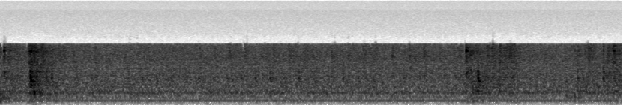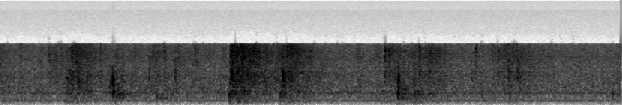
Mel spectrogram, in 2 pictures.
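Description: Scattered light knocks and rustles, about eight in all and loudest a little past the middle, from cats moving about a wire pen with a plastic floor, over a steady faint hum.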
